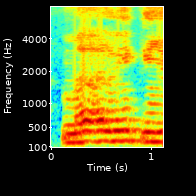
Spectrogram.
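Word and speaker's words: مَالِكِ: Ada yang e maliki yaumiddin ma ada yang pendek ada yang panjang. Ini mananya panjang. Kalau yang malikinas itu mananya pendek.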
